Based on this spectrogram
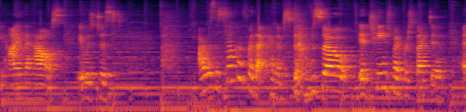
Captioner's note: sigh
